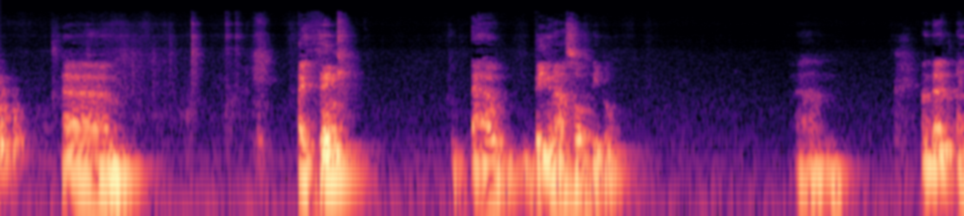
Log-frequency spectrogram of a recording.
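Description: A middle-aged man speaks with animation, close to a microphone, in short bursts with pauses.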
